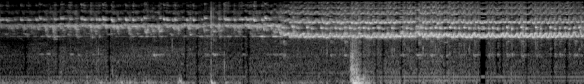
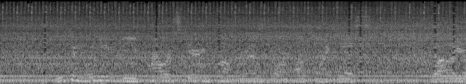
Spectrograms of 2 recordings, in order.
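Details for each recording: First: 2001–2005 Honda Civic running with a loud high-pitched screech that swells and stays harsh, a slipping alternator/serpentine belt. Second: 2001–2005 Honda Civic after replacing the alternator and power steering belts, which had squealed when the AC compressor clutch engaged, idling with the AC on: an even, steady low hum with no chirp or squeal; the belts are fine.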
